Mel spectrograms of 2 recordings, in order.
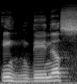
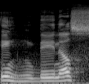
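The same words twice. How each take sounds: No difference in how they are said.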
